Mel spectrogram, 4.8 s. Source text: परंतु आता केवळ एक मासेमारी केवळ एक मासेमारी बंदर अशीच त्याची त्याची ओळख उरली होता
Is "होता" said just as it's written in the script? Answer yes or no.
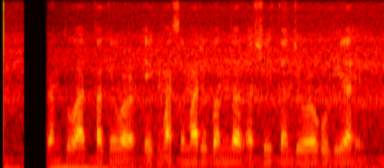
no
